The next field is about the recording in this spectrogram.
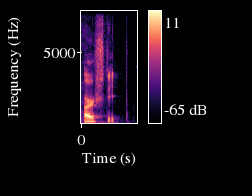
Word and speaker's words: Arshdeep: Ashdeep Baines. – Yeah, Arshdeep.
